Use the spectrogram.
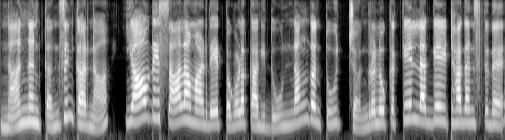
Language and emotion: Kannada, happy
